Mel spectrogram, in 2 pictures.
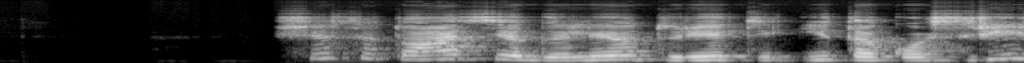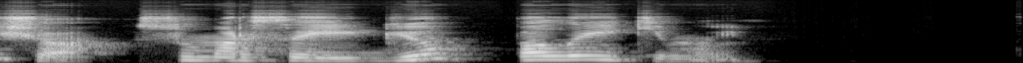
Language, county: Lithuanian, Kaunas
